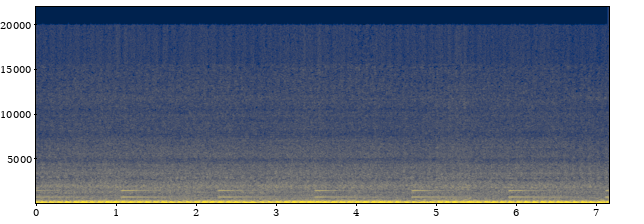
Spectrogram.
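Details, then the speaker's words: 1987 V8 after Promaxx cylinder heads and new rocker arms install, computer relearning after battery disconnect: deep even idle holding steady under a repeating chime, no miss or hunting; running smooth, normal idle. "Got to get some gas, but it is running smooth."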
